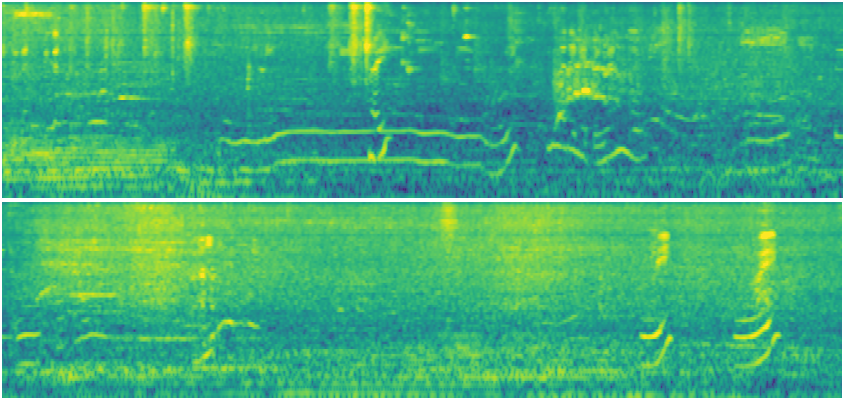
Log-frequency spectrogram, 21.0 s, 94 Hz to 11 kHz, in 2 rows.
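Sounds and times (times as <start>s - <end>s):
soft wavering vocal sounds: 0.0s - 14.6s
motor vehicle rumble: 0.0s - 21.0s.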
